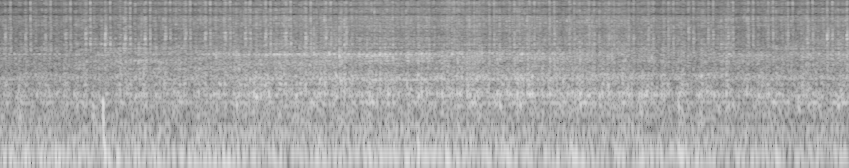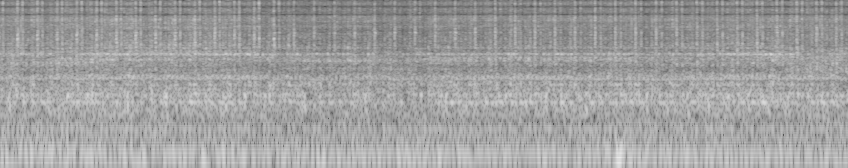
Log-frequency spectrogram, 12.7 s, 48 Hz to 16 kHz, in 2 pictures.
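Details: 2002 Skoda Fabia engine at steady idle with a sharp, regular ticking knock about three per second. The owner asks what could be knocking; internal engine knock with the cause not identified.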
